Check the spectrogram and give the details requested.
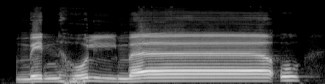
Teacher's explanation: منہ میں نون ساکن کی بعد ہا ہے تو یہاں پر اظہار ہوگا، یعنی غنہ نہیں ہوگا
